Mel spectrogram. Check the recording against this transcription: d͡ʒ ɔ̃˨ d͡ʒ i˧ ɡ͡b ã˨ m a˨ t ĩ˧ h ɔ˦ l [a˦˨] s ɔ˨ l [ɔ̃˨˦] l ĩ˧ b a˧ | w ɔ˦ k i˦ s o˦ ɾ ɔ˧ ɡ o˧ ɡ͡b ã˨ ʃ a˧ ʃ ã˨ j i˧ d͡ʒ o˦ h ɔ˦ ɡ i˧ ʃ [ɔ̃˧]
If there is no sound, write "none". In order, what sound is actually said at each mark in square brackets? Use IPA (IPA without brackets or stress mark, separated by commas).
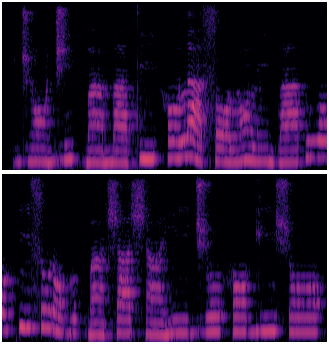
a˦˨, ɔ̃˨˦, ɔ˧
